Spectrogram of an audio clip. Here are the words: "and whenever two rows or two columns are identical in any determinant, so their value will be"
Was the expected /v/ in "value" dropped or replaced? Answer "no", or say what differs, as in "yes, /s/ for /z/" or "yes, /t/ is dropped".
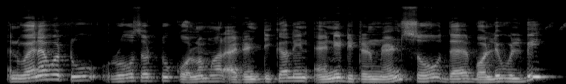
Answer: yes, /b/ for /v/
